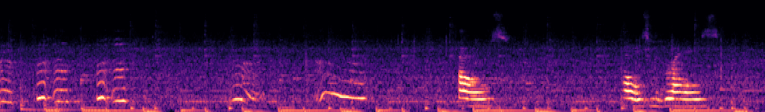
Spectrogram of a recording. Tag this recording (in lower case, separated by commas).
animal, speech, inside a small room, music, cat, pets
